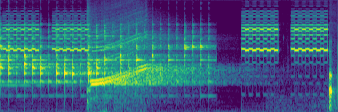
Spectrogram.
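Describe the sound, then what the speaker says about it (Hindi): A telephone rings repeatedly with loud, bright electronic ringtone bursts, and a brief rising tone partway through. The rings carry on alone with no talk. "हुकुम, आपके लिए फोन है मुंबई से,"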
